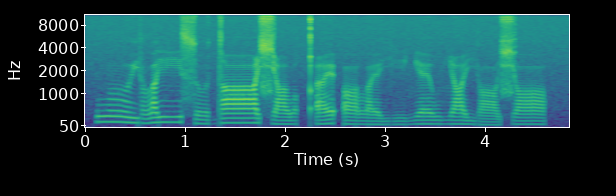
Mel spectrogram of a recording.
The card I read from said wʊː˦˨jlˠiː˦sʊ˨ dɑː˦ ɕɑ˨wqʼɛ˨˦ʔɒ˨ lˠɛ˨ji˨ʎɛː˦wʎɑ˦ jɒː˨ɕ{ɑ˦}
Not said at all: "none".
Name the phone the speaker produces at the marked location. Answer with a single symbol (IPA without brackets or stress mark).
ɒ˦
